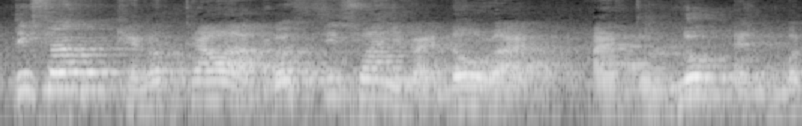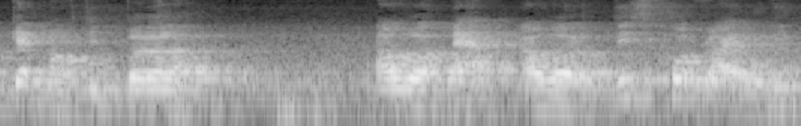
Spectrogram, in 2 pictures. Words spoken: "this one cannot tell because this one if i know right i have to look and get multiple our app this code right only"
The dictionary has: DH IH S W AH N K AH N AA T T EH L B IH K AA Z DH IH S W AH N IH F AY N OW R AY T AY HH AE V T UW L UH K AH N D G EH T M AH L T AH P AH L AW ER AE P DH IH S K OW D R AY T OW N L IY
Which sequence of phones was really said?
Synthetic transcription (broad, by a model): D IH S W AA N K AH N AA T T EH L B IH K AA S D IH S W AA N IH F AY N OW R AY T AY HH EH F T UW L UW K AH N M G EH T M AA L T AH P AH L AW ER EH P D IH S K OW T R AY T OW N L IY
